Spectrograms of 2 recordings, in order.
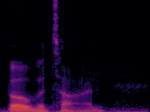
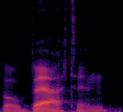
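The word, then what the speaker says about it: Beauxbatons: He attended Beauxbaton, which is rightfully pronounced Beauxbaton. In the film, they pronounce it Beauxbaton, which is a French wizarding school located in the mountains of France.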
